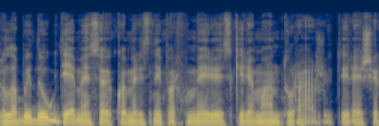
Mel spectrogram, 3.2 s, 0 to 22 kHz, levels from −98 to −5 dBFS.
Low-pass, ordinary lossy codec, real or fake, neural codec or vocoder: 14.4 kHz; AAC, 96 kbps; real; none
